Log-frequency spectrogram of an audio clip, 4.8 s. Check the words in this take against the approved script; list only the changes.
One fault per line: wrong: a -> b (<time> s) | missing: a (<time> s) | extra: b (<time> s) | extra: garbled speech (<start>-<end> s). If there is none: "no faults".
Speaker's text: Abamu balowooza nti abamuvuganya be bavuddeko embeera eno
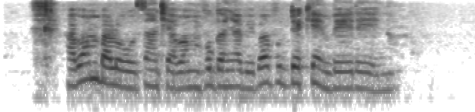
no faults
